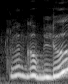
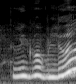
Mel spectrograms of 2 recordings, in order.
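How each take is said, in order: Both takes have the same delivery.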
